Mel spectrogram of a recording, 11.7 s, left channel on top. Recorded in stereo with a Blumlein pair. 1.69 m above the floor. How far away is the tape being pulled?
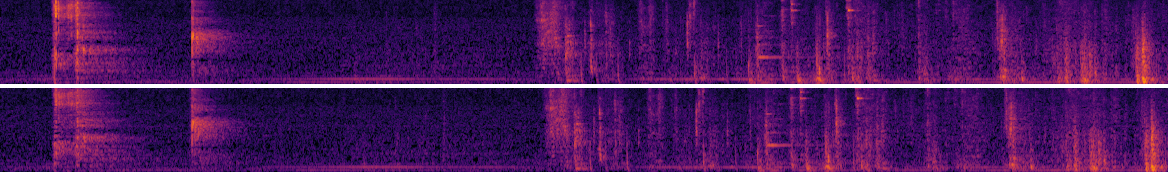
About 0.7 m.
